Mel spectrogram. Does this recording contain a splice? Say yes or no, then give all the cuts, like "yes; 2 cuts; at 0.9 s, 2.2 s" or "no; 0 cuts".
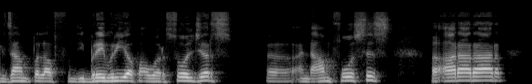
no; 0 cuts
